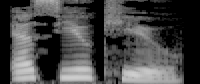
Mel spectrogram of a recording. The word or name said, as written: suq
